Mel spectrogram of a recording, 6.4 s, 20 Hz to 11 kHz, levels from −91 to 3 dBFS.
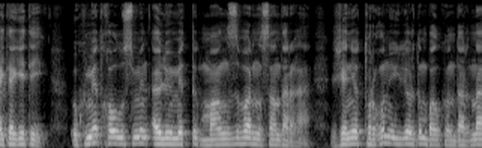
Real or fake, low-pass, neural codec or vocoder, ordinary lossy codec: real; 9.9 kHz; none; none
